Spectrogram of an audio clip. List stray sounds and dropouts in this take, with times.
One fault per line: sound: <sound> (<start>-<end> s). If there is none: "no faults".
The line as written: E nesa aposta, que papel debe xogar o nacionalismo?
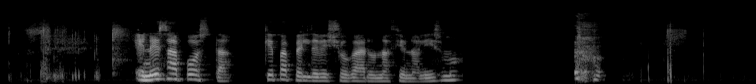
sound: cough (5.7-6.1 s)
